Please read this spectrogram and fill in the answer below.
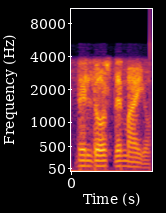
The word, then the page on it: del dos de mayo: spanish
